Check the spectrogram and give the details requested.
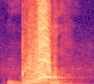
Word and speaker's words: blanc: it is called vin blanc. Vin blanc. Now, the N, the C which is preceded by N is not pronounced. So the N which comes before C is not pronounced. Therefore, we say blanc.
